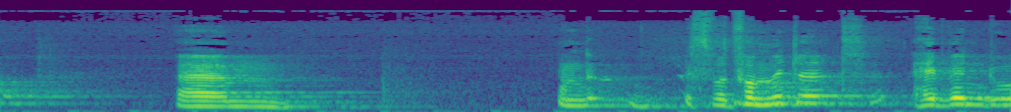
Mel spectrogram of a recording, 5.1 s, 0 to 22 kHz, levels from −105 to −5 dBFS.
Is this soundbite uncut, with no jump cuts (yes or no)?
no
